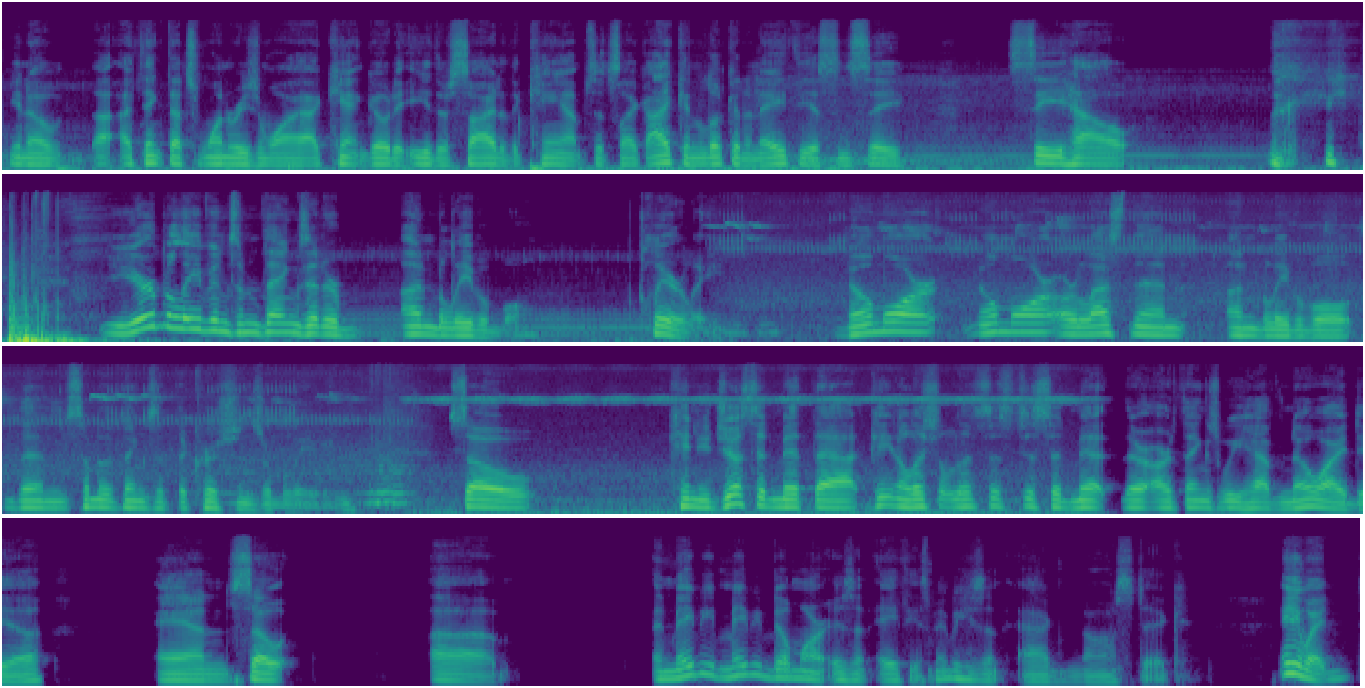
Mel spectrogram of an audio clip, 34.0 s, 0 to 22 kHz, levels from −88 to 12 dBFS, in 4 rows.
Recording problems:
animal sounds; loud; until 24 s; 10 dB below the speech

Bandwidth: 14.5 kHz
